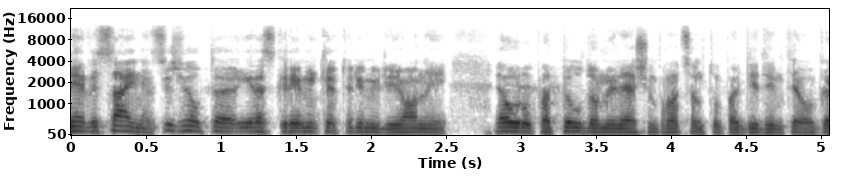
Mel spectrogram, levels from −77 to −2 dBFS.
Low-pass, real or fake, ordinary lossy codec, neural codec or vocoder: 14.4 kHz; fake; AAC, 32 kbps; codec, 32 kHz, 1.9 kbps, SNAC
